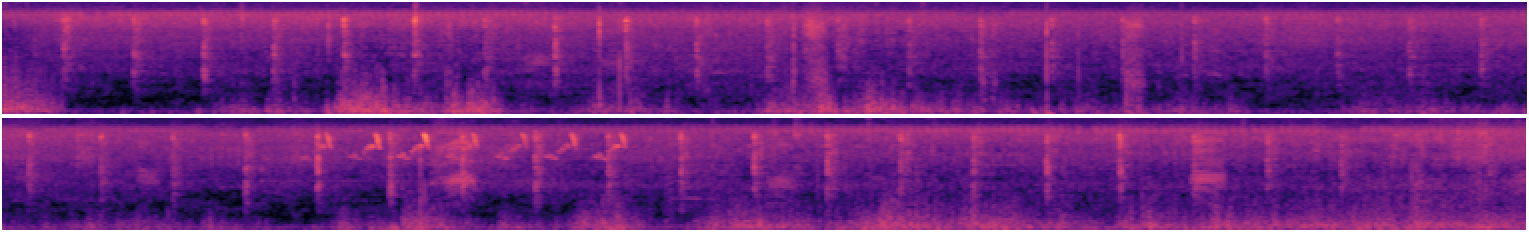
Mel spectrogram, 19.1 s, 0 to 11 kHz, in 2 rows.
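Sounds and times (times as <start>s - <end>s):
wind rumble on microphone: 0.0s - 19.0s
dry stalks rustling and crackling: 1.0s - 19.0s.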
